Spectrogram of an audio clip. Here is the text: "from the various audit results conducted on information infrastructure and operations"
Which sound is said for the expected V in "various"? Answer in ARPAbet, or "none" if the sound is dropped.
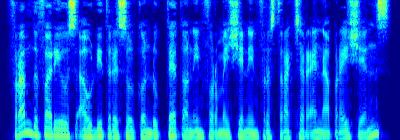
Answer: F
